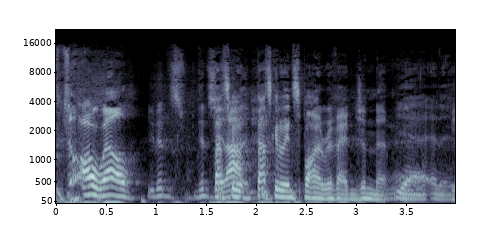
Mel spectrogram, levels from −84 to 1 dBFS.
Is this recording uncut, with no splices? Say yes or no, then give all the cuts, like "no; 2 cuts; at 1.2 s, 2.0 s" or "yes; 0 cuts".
yes; 0 cuts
